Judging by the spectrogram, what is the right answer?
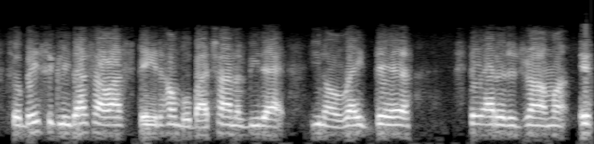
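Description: Monotone, flat intonation marks this voice with a New York accent. The pace is moderate. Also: man. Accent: New York Bronx. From New York, the Bronx. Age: young. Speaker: rapper. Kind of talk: casual interview.

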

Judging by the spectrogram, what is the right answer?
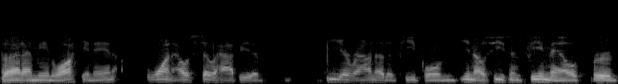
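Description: A man's unremarkable speaking voice, fairly low-pitched, at a moderate pace with fairly even intonation. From Southern California (Burbank). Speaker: reality TV contestant. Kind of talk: casual interview chat.

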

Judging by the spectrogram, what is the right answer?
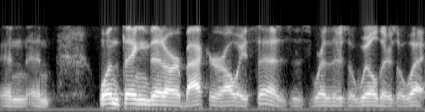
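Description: A man with an American accent, fairly low in pitch, and an ordinary speaking voice. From US South, West Virginia. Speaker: obstacle race director. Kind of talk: interview.

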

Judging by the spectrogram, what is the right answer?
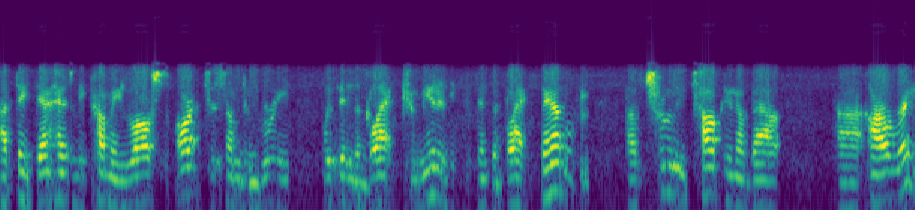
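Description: With a Mississippi accent, a man speaks at a fairly high pitch with ordinary pitch variation. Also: moderate pace. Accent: Southern US (Mississippi). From US South, Natchez, Mississippi. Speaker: school administrator. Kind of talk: radio interview. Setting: phone call.

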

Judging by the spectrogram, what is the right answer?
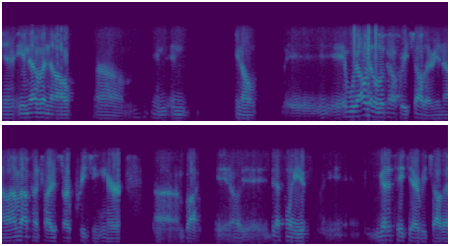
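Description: A man talks at a moderate pace with long, frequent pauses, his very deep, low pitch showing ordinary variation. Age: 40s. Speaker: radio host. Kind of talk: casual chat. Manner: halting.

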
